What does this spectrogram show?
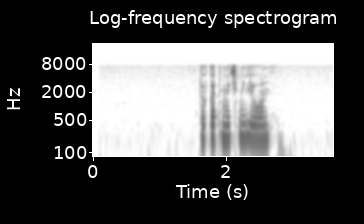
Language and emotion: Russian, neutral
